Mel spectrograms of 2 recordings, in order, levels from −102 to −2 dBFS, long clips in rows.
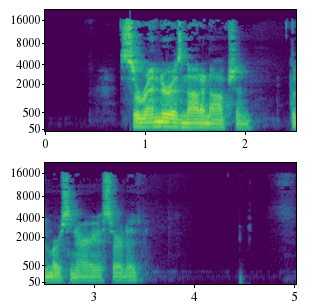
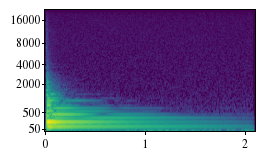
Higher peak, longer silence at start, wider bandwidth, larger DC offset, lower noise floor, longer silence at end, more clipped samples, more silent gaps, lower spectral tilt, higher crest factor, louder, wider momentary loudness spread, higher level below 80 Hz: about the same, 0 dBFS vs 0 dBFS; first, 0.75 s vs 0 s; first, 17 kHz vs 2.4 kHz; neither; first, -83 dBFS vs -54 dBFS; first, 1.6 s vs 1 s; neither; neither; second, -3 dB/octave vs -13 dB/octave; about the same, 22 dB vs 22 dB; first, -18 LUFS vs -22 LUFS; second, 17 LU vs 24 LU; about the same, -58 dBFS vs -56 dBFS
